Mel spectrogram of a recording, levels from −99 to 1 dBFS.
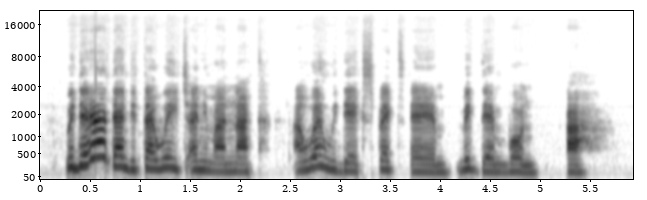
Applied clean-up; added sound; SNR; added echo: none; none; none; none.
